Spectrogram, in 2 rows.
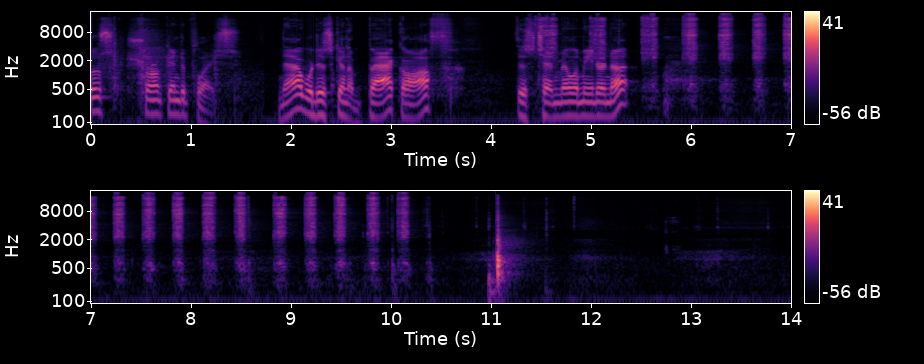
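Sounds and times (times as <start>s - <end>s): hand ratchet rasping: 4.4s - 10.5s.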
